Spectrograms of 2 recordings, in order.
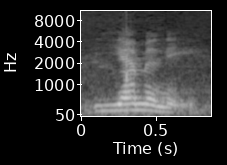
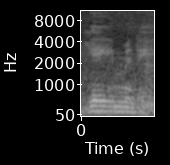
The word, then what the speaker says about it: Yemen: cooperation I'm to expect it's Yemen not yeny can you say that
